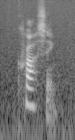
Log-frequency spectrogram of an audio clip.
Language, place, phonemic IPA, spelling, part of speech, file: English, California, /ˈkɹɔsɪŋ/, crossing, noun / adjective / verb, En-us-crossing.ogg
- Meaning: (noun) 1. Cross-breeding 2. Opposition; thwarting 3. An intersection where roads, lines, or tracks cross 4. A place at which a river, railroad, or highway may be crossed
